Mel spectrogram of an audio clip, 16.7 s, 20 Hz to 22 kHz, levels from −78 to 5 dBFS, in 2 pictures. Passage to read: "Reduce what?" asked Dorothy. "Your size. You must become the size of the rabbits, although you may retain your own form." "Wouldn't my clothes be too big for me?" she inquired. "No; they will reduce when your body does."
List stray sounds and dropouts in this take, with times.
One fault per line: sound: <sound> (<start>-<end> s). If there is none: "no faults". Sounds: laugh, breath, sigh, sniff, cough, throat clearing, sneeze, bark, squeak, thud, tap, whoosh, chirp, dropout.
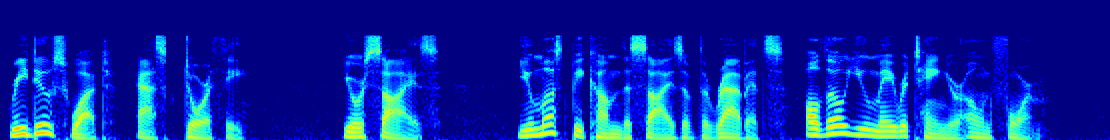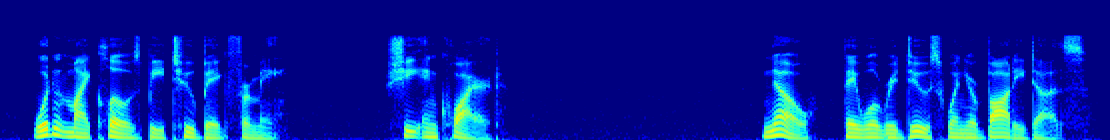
no faults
